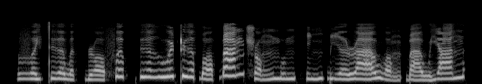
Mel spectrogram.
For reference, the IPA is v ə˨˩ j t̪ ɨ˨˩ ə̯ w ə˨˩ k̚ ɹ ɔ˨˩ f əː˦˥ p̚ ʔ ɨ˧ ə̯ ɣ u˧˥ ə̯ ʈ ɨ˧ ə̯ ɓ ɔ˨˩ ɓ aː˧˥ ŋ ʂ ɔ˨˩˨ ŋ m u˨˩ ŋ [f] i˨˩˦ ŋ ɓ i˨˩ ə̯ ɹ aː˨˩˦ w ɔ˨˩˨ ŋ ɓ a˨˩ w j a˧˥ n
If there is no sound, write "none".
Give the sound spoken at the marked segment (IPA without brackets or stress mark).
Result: h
